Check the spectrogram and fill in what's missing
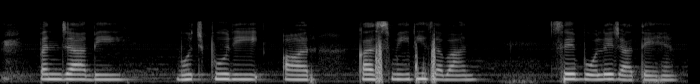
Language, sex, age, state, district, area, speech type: Urdu, female, 18-30, Bihar, Gaya, urban, spontaneous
